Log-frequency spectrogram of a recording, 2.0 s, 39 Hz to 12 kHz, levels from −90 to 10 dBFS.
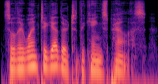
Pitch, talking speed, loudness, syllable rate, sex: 110 Hz, 240 wpm, -19 LUFS, 6.8 syllables/s, male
